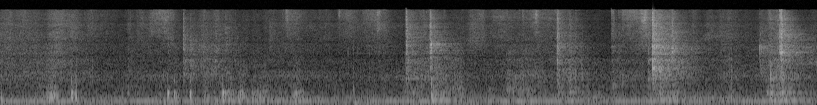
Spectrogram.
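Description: Game cards being laid one by one on a tabletop: scattered light taps and a few short sliding strokes over a steady low hum.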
